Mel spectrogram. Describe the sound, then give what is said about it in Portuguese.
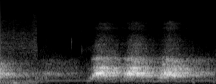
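A small dog barks three times in quick succession, short yappy barks, fairly loud, with a quiet background hum and no talking. “Ai ai cachorrinho aí querendo falar um inglês também.”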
